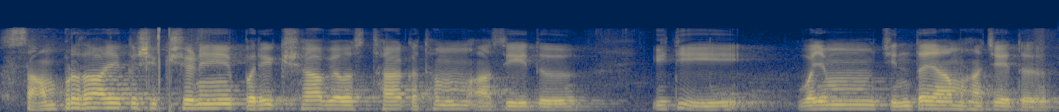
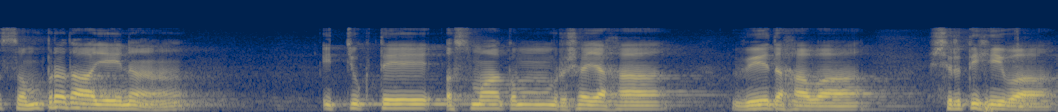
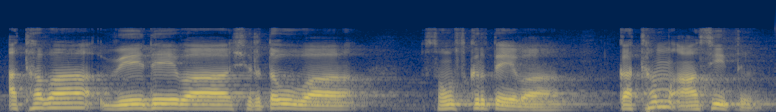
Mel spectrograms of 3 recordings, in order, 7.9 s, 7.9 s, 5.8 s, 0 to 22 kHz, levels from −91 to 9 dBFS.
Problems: none marked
